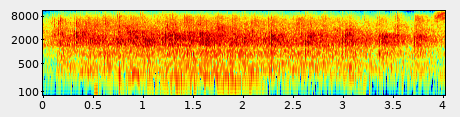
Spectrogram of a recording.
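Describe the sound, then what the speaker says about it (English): An audience at a Slush legal tech event applauds a speaker, giving steady, even clapping from a crowd throughout. "So let's give him a round of applause."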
